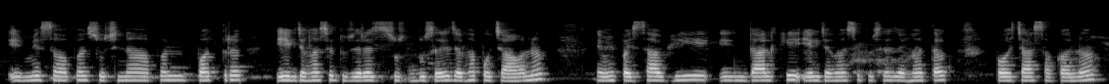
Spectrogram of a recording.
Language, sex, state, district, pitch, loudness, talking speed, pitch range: Bhojpuri, female, Uttar Pradesh, Varanasi, 185 Hz, -18 LUFS, 150 wpm, 180-195 Hz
